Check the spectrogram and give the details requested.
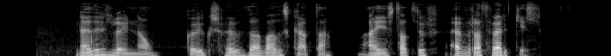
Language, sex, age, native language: Icelandic, male, 20-29, Icelandic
